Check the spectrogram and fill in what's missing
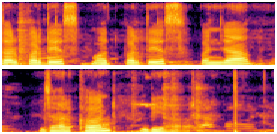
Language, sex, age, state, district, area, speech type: Maithili, female, 30-45, Bihar, Araria, rural, spontaneous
